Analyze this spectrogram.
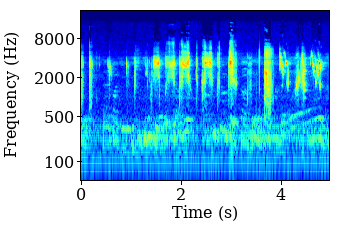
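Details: Pet budgie that mimics coughing, sniffing and the Turkish phrase "küçük oğlum" delivers a quick string of gravelly, chirpy talking syllables, roughly several per second, over a soft low hum.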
